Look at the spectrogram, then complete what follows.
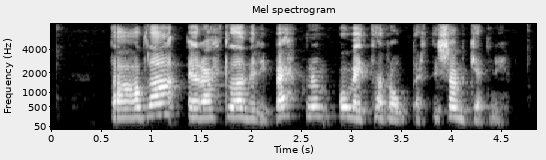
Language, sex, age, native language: Icelandic, female, 60-69, Icelandic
